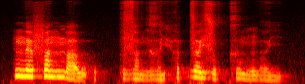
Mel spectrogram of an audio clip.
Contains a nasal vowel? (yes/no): no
